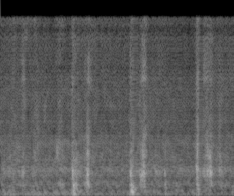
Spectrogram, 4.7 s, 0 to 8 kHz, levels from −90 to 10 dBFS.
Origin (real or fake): fake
